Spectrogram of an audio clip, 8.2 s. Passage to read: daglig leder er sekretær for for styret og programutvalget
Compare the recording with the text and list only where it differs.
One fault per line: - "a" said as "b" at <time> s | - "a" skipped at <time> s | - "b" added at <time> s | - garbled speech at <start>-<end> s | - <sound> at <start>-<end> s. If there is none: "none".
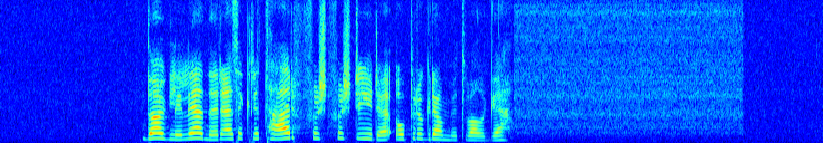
none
